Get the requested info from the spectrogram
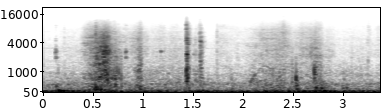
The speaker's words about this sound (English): And I'm going to try to park this damn car a little better than I did.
